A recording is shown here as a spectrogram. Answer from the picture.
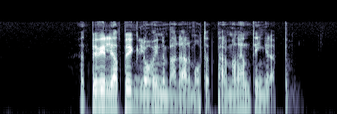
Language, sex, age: Swedish, male, 32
